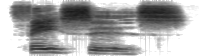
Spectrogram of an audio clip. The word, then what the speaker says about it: faces: So ES is not always S. Sometimes it's S. Faces. The singular is face, no E. When it becomes plural, faces.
